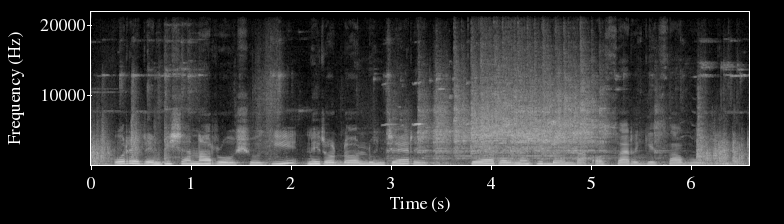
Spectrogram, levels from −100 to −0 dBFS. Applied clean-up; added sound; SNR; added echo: none; Coin (dropping) / Bell; 6 dB; none.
